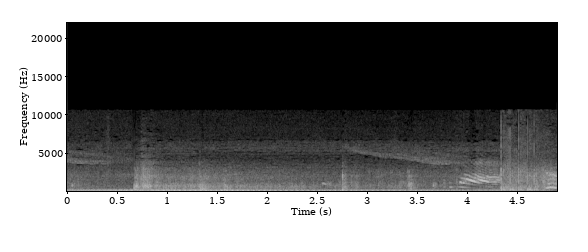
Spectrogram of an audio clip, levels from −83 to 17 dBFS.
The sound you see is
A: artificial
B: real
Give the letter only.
B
